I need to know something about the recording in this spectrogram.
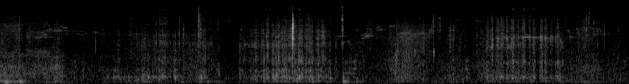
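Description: Rustling and crinkling of a paper envelope and plastic bags being handled and opened, with a few small clicks, the sharpest about three seconds in.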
